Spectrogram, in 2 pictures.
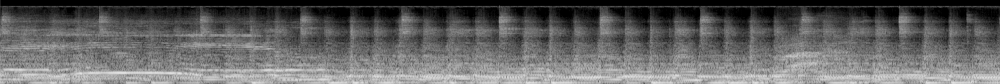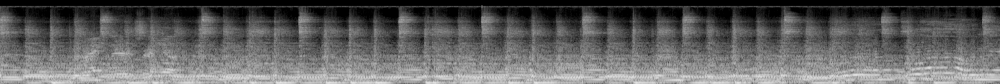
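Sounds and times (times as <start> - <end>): rock music with guitar and drums: 0.0 - 20.0.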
